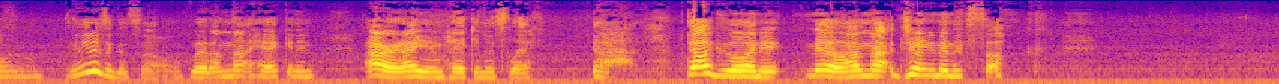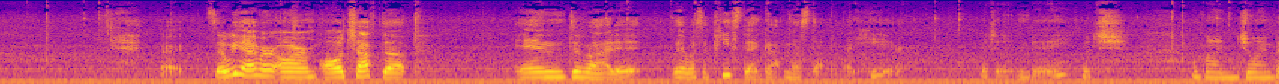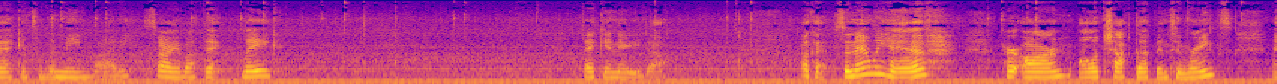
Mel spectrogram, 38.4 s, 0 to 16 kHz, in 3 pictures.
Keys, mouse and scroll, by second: 0.9 right click, 1.3-1.6 scroll down 1, 1.6 middle click, 6.9 c, 8.7 right click, 8.9 middle click, 11.7-12.0 scroll up 2, 13.3 p, 14.7 middle click, 16.2 Tab, 16.9 scroll down 1, 17.8 middle click, 17.8 scroll down 2, 19.0 right click, 19.7 right click, 20.5 right click, 21.4 Tab, 22.3 right click, 24.7 p, 26.3 click, 27.6 right click, 28.9 right click, 29.2 shift+right click, 30.3 click, 31.6 middle click, 33.0 right click, 34.4 scroll up 1, 35.0 scroll up 2, 35.6 right click, 38.0-38.3 right click.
